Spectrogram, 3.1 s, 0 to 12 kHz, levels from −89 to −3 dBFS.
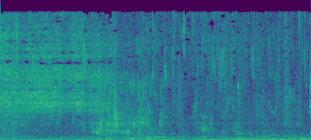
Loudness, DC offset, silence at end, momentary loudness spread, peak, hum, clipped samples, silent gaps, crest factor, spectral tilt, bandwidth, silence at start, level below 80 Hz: -27 LUFS; 1%; 0 s; 11 LU; -6 dBFS; none; under 0.1%; none; 24 dB; -1 dB/octave; 11.5 kHz; 0 s; -52 dBFS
